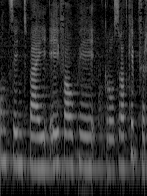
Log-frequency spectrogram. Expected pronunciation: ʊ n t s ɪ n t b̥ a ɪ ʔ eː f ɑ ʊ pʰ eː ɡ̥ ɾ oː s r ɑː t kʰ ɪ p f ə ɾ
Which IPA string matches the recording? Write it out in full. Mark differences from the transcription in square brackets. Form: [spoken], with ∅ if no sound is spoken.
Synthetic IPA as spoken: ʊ n t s ɪ n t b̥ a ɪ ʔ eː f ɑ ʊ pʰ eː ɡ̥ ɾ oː s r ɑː t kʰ ɪ p f ə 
